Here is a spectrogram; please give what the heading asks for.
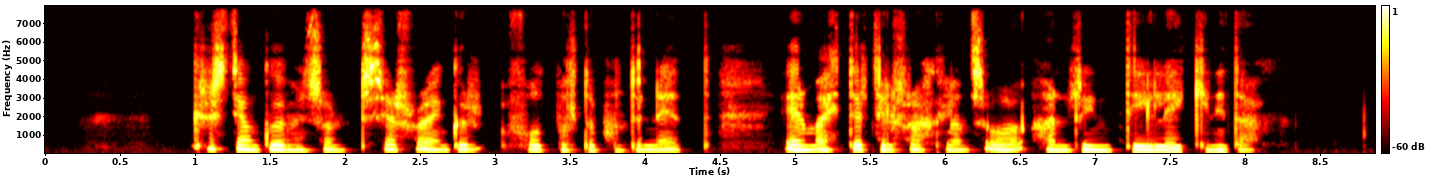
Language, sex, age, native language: Icelandic, female, 20-29, Icelandic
